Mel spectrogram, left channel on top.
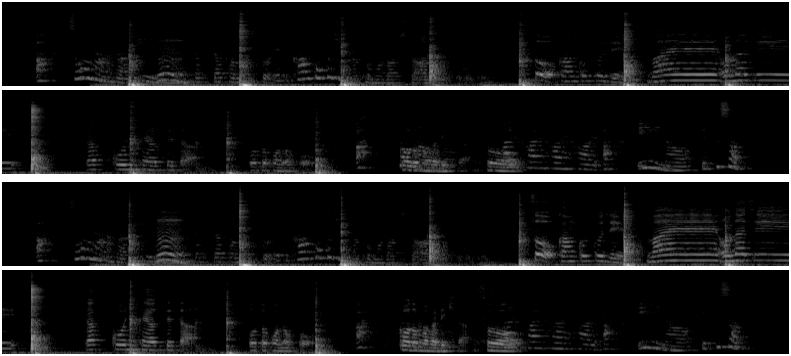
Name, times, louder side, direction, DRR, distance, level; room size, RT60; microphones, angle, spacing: voice 1, 0.3-4.9 11.4-12.4 12.9-15.2, left 2 dB, 30° left, 0 dB, 0.6 m, -53 dB
Hands, 0.9-11.2, equal, 20° right, 0.5 m, -36 dB
voice 2, 1.5-1.9 5.3-8.0 8.7-9.8 10.3-11.0 11.8-13.1, right 3 dB, 90° right, 7 dB, 0.4 m, -45 dB
2.2 x 2.0 x 3.3 m, 0.34 s
head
